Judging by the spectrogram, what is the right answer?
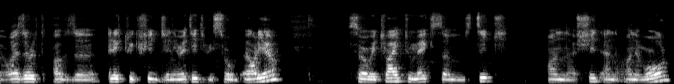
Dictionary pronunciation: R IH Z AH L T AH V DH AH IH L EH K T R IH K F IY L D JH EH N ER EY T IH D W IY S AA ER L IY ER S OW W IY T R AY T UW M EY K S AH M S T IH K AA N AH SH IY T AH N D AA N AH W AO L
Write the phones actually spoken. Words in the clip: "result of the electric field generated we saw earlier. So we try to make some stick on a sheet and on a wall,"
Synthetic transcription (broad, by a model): R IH Z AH L T AH V DH AH IH L EH K T R IH K F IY D JH EH N ER EY T IH D W IY S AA ER L IY ER S OW W IY T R AY T UW M EY K S AH M S T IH K AA N AH SH IY T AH N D AA N AH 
